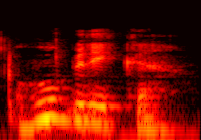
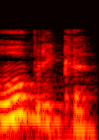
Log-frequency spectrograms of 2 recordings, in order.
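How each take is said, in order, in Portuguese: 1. A tônica está na segunda sílaba. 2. A tônica está na primeira sílaba. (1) "então é uma paroxítona e não tem acento" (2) "se fosse rúbrica teria que ter acento"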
